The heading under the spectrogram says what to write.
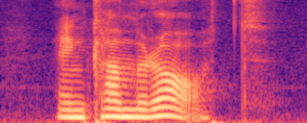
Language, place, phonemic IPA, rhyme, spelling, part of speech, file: Swedish, Gotland, /kamˈrɑːt/, -ɑːt, kamrat, noun, Sv-kamrat.ogg
- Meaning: 1. friend, mate, companion 2. comrade (fellow socialist or communist) 3. comrade (title used in leftist circles)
